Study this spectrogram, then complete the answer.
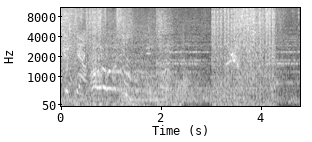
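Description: Submachine gun fire in the Mass Effect 2 video game: sustained rapid bursts of automatic shots with rattling impacts and explosions, loud and dense throughout, with a voice talking over the combat.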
